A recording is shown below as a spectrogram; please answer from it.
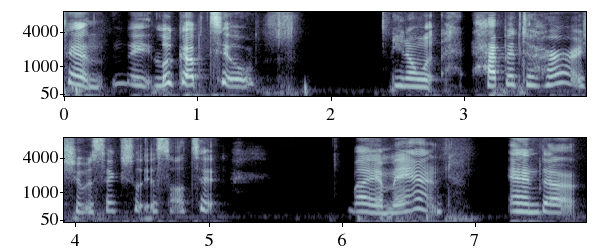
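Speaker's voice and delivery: high, soft, crying voice fighting tears; tearful. Real, not acted. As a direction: let the tears come through the words, soft and high.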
